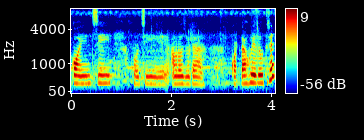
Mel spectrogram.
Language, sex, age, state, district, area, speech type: Odia, female, 18-30, Odisha, Jagatsinghpur, rural, spontaneous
